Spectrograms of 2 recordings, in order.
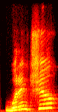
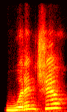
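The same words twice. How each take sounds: First: The t and y blend together smoothly. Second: The same.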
